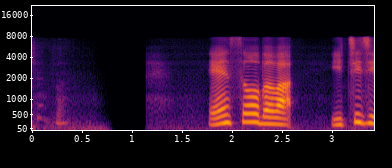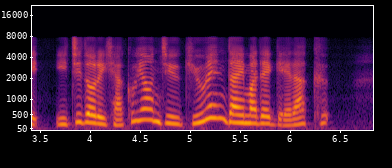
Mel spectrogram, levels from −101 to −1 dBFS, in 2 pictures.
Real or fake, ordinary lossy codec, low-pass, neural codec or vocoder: fake; none; none; codec, 16 kHz, 0.3 kbps, FocalCodec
